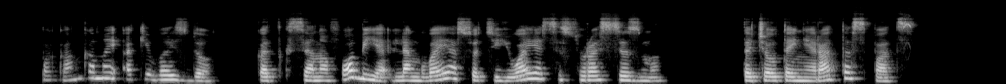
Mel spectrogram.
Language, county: Lithuanian, Marijampolė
